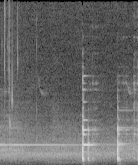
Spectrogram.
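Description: Metal garden trowel clinking against a white sink. The ring of one clink carries on at one steady pitch, then two more sharp clinks come about half a second apart in the second half, each ringing briefly.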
